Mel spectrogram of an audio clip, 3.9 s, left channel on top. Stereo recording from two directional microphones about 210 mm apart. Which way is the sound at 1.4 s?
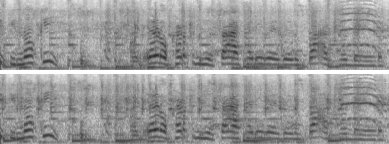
5° left (ahead or behind).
